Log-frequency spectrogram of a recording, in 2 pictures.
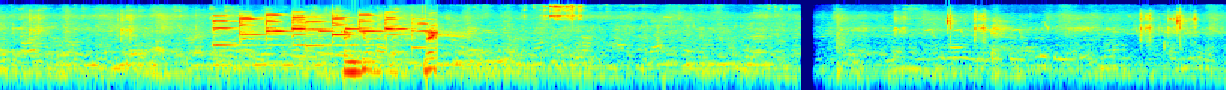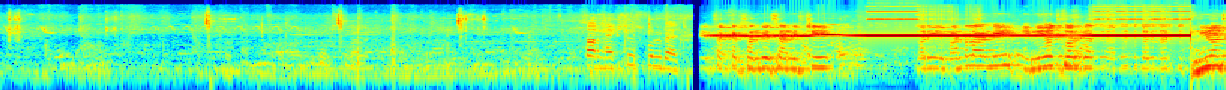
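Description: A crowd of men and women murmur and chatter nearby.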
